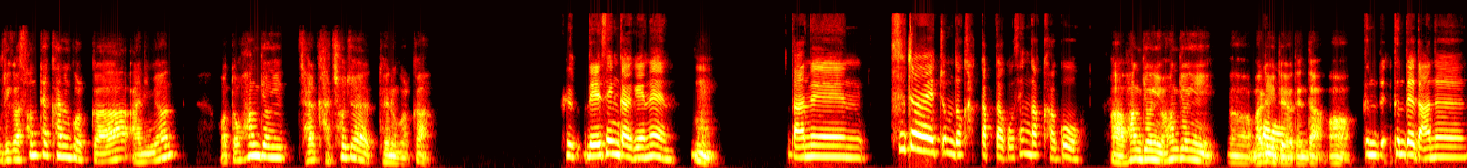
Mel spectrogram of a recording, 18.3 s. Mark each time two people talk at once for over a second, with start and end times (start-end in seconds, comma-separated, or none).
none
